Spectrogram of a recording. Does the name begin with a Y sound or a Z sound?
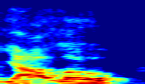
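Y sound. It is said the southern way, starting with Y.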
